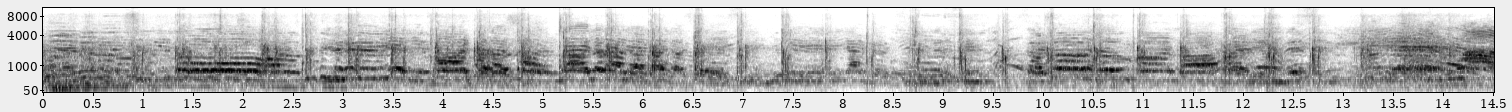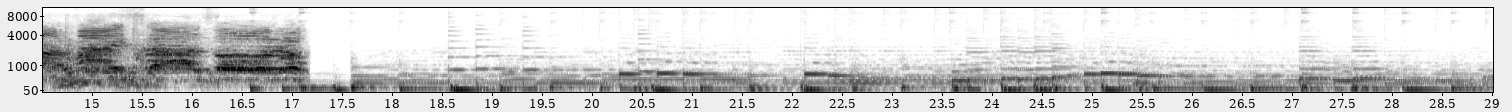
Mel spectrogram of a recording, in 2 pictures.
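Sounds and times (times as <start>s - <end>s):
children singing together: 0.0s - 17.2s
rhythmic clapping: 0.0s - 17.2s.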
